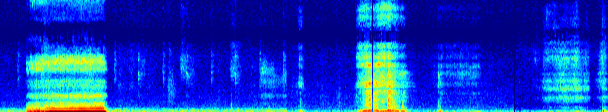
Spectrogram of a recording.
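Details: Male and female dogs snoring in their sleep: loud rattling snores, one long and one shorter, with quieter breathing between them.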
